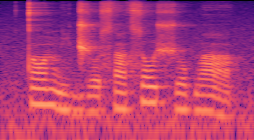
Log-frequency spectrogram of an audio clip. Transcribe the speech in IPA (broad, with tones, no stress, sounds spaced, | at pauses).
t ɔ̃˦ n i˧ d͡ʒ o˧ s ã˧ s o˦ ʃ o˦ b ã˦˨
